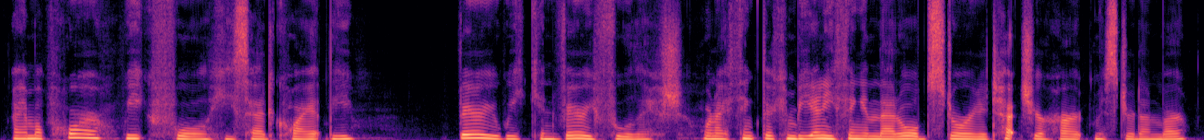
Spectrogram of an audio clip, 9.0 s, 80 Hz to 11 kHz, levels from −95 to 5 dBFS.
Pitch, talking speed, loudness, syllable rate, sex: 215 Hz, 205 wpm, -19 LUFS, 5.3 syllables/s, female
